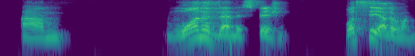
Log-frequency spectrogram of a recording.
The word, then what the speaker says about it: fission: into smaller pieces right fission rhymes with division right and that's that's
